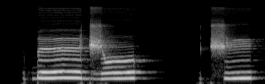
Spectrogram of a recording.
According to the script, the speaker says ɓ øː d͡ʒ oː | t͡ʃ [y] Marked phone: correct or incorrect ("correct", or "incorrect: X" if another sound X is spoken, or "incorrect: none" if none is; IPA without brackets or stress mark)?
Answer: correct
